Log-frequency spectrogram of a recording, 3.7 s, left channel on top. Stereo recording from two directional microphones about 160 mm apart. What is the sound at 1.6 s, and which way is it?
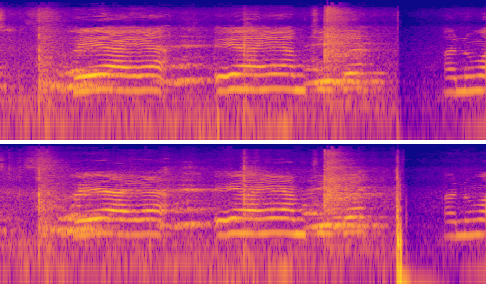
Child singing, 15° left (ahead or behind).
